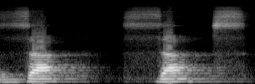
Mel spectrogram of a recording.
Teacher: যা অক্ষর সামনের নিচের দাঁতের আগা থেকে শীষ দিয়ে পড়তে হয় এখানে লেখা আছে যা কিন্তু আমাদের শীষ দিতে হবে যা এভাবে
